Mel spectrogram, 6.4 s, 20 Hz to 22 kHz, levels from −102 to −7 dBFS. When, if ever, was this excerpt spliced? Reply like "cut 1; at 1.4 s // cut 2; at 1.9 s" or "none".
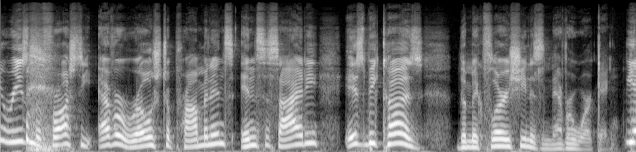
none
